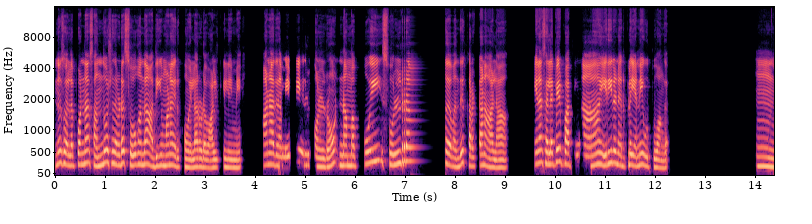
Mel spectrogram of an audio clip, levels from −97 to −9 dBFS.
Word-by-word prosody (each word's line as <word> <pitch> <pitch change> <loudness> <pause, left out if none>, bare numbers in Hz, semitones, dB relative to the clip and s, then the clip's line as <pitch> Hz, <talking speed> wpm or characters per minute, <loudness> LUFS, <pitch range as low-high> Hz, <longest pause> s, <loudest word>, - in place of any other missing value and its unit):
இன்னும் 260 +3 -2
சொல்லப்போனா, 235 +3 +1
சந்தோஷத்தை 255 +4 +1
விட 255 +3 +2
சோகம் 235 +2 0
தான் 240 -4 +2
அதிகமா 220 +3 0
இருக்கும், 190 -2 -3
எல்லாரோட 185 0 0
வாழ்க்கையிலுமே. 170 0 -2 0.5
ஆனா 235 +1 +2
அத 225 - -4
நம்ம 205 0 0
எப்படி 285 +7 -1
எதிர்கொள்றோம்? 205 -1 -2 0.2
நம்ம 215 0 0 0.3
போய் 275 +4 +5 0.3
சொல்றவங்க 310 +1 -2
வந்து 190 +7 0
கரெக்ட்டானா 215 +1 0
ஆளா? 170 -1 0 0.7
ஏன்னா 270 - +5
சில 245 -1 +5
பேர் 285 -3 +3
பாத்தீங்கன்னா, 225 -2 -2 0.3
எரியிற 265 +4 +4
நெருப்புல 220 +2 0
எண்ணெய 230 0 +1
ஊத்துவாங்க. 175 -4 -4 1.9
ம். 200 -2 0
225 Hz, 125 wpm, -20 LUFS, 195-250 Hz, 1.9 s, போய்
